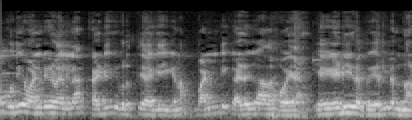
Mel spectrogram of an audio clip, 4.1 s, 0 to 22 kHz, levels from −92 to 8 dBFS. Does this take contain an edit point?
yes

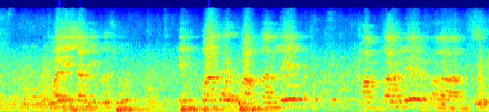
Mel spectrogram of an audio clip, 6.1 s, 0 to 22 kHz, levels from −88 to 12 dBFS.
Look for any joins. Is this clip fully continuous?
yes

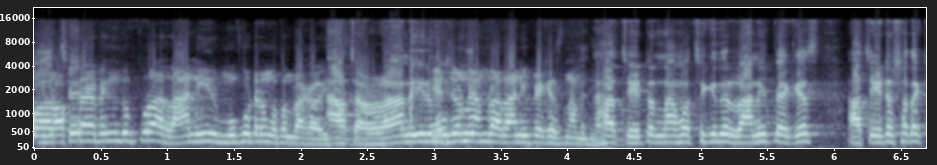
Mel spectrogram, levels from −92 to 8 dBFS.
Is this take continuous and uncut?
yes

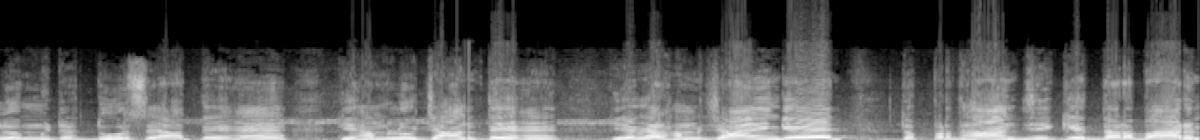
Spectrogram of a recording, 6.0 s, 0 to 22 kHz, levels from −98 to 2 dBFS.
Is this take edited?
no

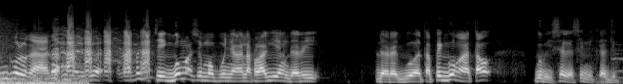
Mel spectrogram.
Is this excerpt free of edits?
no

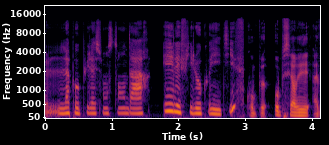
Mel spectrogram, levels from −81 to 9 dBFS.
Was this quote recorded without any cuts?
no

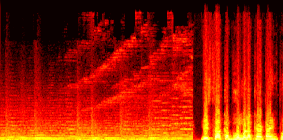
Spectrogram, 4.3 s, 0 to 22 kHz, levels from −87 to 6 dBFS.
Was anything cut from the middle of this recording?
yes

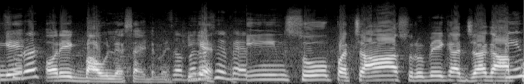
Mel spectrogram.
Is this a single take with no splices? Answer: no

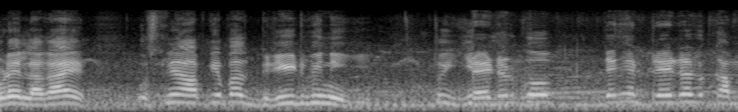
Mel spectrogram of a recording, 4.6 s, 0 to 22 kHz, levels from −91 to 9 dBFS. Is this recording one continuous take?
no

